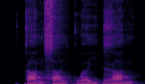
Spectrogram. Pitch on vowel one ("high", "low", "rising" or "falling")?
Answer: rising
